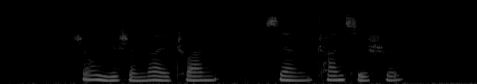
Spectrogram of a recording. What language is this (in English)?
Chinese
